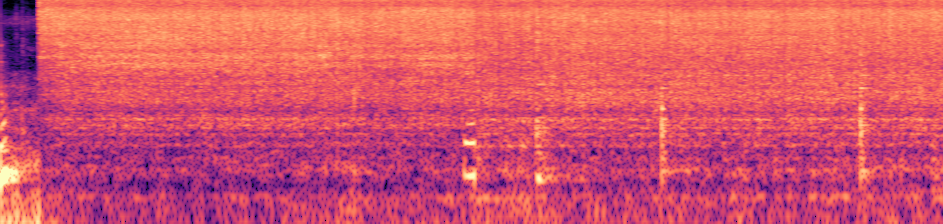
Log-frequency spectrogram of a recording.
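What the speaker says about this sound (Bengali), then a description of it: "মাছটি হলুদ মরিচ লবণ দিয়ে মেখে নিছন মাছটি বাজি করবো তেল দিয়েছন মাছটি দিয়ে দিব" Fish coated with turmeric, chili and salt fries in hot oil, giving a constant loud sizzle and hiss with a few faint clinks from the pan throughout.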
